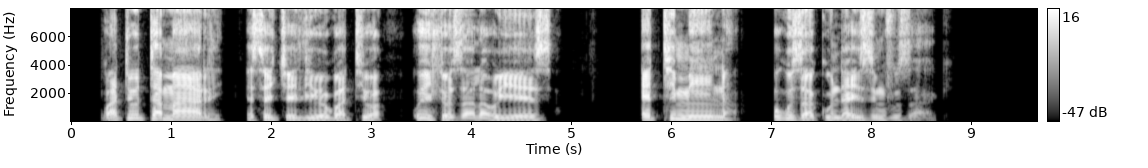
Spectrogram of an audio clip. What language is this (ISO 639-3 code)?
nde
